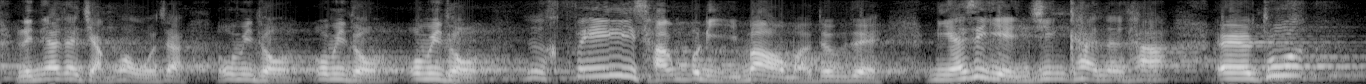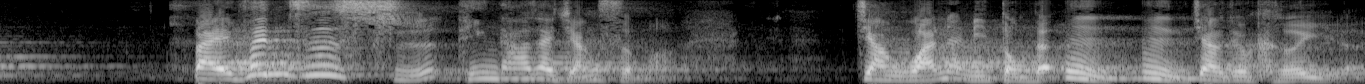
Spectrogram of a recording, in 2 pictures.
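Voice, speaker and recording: Lively monk preaching in an echoey hall. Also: male voice, a little high. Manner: lively, acts out scenes, drops to soft murmured chanting. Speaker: Buddhist abbot teaching. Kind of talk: dharma talk. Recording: echoey hall with long reverb.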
